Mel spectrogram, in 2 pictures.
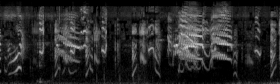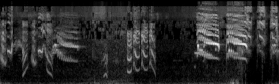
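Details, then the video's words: Parrot, called mitthu, giving a rapid series of harsh squawks and bent whistles, high-pitched and clustered in bursts with short pauses, loudest near the end. "Talking parrot video| Parrot sounds videos Compilation | mitthu mitthu | parrot voice"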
